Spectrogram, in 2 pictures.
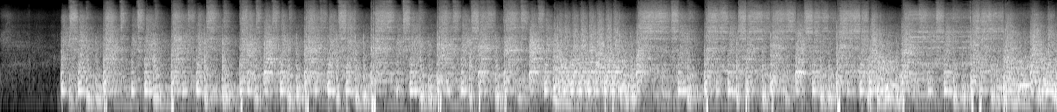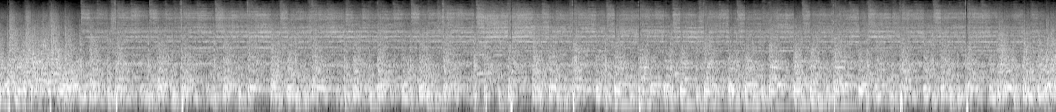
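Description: Mapex Mydentity maple-shell drum kit played in a continuous groove starting about a second in: bass drum, snare and toms struck with sticks under cymbals. From about seventeen seconds on, the cymbals wash more steadily over the drums.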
